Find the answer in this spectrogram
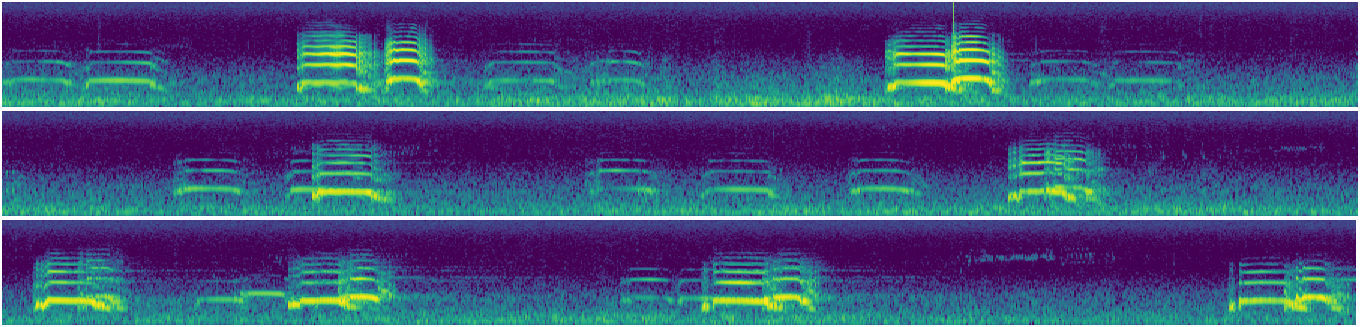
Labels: Is this outside?
yes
